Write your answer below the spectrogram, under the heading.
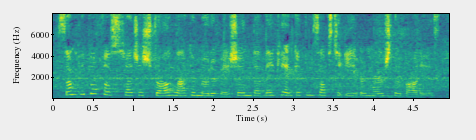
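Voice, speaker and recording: A woman playing a calm, instructive psychiatrist sock puppet in a scripted educational skit, explaining things in a measured way. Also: high voice, music in the background. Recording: roomy, distant mic, noisy background.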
